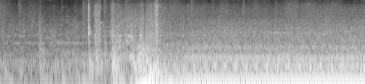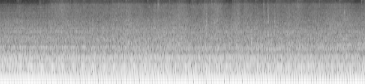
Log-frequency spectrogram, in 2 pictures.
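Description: Car engine started from inside the cabin: a couple of clicks, a brief crank of the starter, and the engine catches almost at once about two seconds in, then settles into a steady idle. It starts readily on a freshly charged battery.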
